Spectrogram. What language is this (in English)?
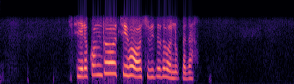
Santali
